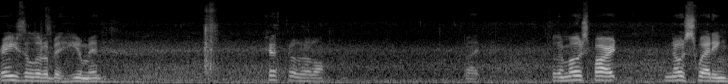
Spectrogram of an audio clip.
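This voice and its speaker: A high-pitched man at a moderate pace, with ordinary pitch variation, long and frequent pauses, and noticeable background noise. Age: 60s. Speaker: vlogger. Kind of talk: casual vlog narration. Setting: outdoors. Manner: animated.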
